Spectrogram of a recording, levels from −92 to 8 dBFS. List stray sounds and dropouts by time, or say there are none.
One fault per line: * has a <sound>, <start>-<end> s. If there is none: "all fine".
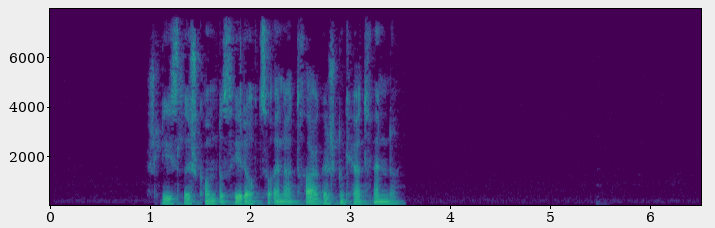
all fine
